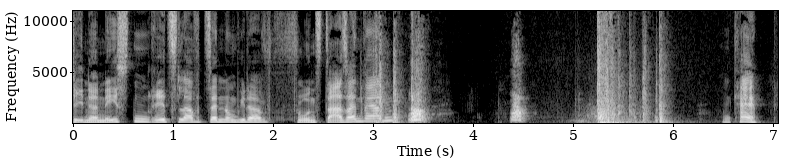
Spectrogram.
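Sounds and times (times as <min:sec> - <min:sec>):
speech: 0:00.0 - 0:03.6, 0:06.5 - 0:07.0
dog barking: 0:03.3 - 0:03.8, 0:04.4 - 0:04.6.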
